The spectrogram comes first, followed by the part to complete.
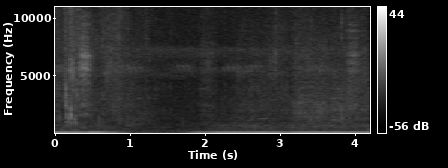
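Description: A steady low electrical hum that drops out for about a second and then comes back, with brief paper rustling near the start as a sheet of card pages is moved.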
